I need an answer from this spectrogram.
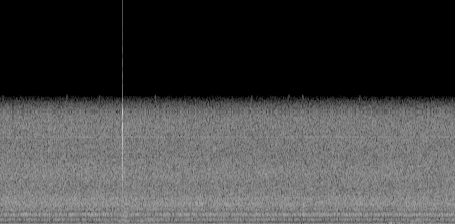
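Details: Honey bees from a kept colony in a practice swarm, clumping on their hive box before returning home; dense, steady droning hum of many wingbeats, unbroken throughout, with a brief click near two and a half seconds.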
